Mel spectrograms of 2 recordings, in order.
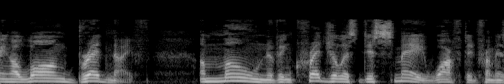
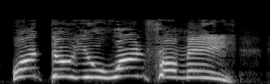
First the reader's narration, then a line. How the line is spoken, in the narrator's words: he yelled at her in a whining and exasperated confusion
